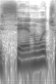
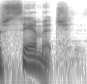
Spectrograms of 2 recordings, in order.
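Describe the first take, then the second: First: Said in the usual way. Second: Sandwich said as "SAM-itch"; slurred variant pronunciation. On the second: Shown as a demonstration. Co-host polling the room on two versions, sandwich as "sammitch". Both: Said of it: "Do you say sandwich or sandwich".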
